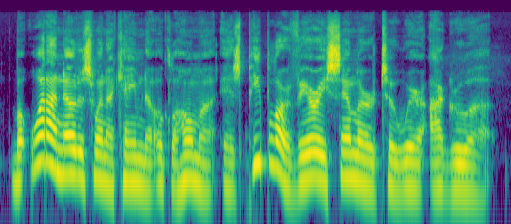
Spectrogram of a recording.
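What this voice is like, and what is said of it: Slight Southern twang. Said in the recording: “a little twang in my accent, so I'm told... you must be from a Southern state”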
